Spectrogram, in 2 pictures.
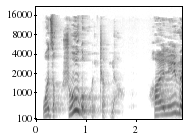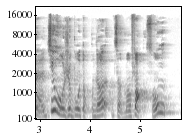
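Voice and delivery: loud told-you-so father; a hint of smug grumbling; grumbling papa bear.

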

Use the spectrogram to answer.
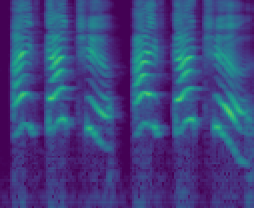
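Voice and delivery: high, loud, triumphant call; shouting. A narrator's reading. Snake has freed little elephant, shouting. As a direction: shout it out as a rescuer. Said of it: "Snake shouted to little elephant".

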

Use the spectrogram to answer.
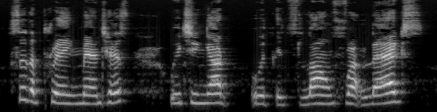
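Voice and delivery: ordinary delivery

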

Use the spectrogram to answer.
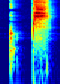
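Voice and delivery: very soft, whispered dig; hushed dismissive mutter; muttered scorn. Acted. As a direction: let it slip under your breath. Li You's muttered tail of sentence.

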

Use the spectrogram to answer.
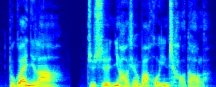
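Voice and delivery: ordinary delivery, nothing marked

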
